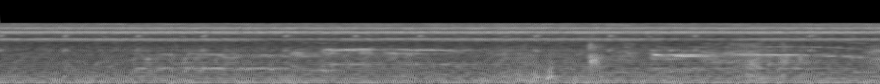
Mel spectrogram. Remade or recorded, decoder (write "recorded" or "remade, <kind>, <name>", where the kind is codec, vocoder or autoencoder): remade, vocoder, Vocos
